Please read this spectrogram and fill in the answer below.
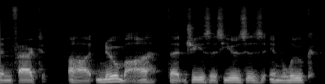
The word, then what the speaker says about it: pneuma: Because if the word was pneuma, right, or pneuma, if you like your silent P on the front, right, then we're talking about spirit.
